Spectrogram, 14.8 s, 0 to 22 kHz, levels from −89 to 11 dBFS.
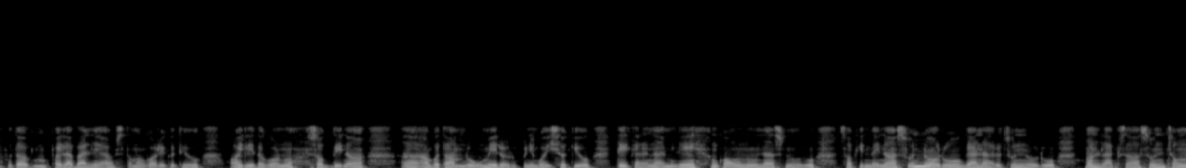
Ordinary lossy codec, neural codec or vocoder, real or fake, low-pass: none; codec, 16 kHz, 16 kbps, FunCodec, trained on LibriTTS, 50 frames a second; fake; 5.4 kHz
